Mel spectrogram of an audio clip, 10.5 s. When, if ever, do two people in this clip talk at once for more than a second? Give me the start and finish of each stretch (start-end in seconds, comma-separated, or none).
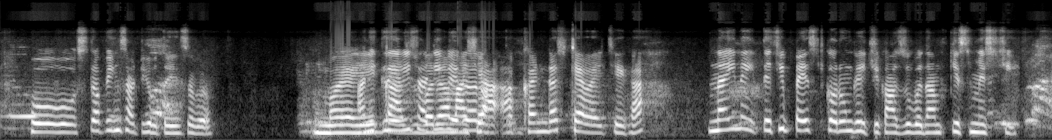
3.6-5.1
